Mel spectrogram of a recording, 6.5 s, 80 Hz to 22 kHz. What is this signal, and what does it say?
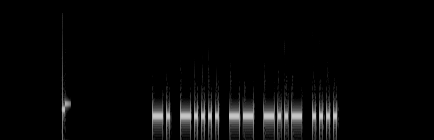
Morse code, heard as a keyed tone, about 23 wpm, 700 Hz. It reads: N6MXH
